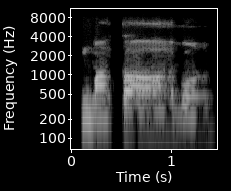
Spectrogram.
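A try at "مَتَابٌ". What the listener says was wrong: একটু তোমার মুখটা আরেকটু ওয়াইড ওপেন করতে হবে, হ্যাঁ, সাইড ওয়াইজ। মাতা, তা, তা, বুন। তোমার একটু উপর দিয়ে ওপেন হয়ে যাচ্ছে, মা প এরকম হয়ে যাচ্ছে, হ্যাঁ, মাতা, বুন।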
